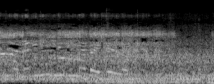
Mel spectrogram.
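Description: A woman's voice coming faintly through a phone's speaker on a video call, over a steady background hiss.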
